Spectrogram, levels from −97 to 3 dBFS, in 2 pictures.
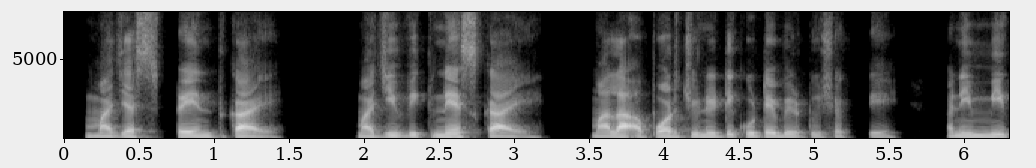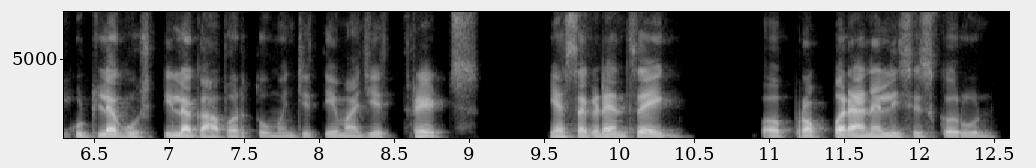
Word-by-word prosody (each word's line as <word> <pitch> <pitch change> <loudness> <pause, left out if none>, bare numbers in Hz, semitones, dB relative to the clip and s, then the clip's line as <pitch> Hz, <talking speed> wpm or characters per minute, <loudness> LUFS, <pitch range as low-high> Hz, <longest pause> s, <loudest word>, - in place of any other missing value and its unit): माझ्या 110 +2 0
स्ट्रेंथ 120 0 -1
काय 110 -4 +6
आहे? 90 +2 -14 0.5
माझी 110 +2 0
वीकनेस 125 +5 0
काय 100 -7 +3
आहे? 95 +2 -15 0.4
मला 115 +3 +5
अपॉर्च्युनिटी 125 +3 0
कुठे 130 -1 -1
भेटू 110 -3 -4
शकते 95 0 -11 0.4
आणि 120 +3 0
मी 125 +3 +1
कुठल्या 130 +1 +3
गोष्टीला 120 +1 +1
घाबरतो, 110 -3 -2
म्हणजे 95 +3 -9
ते 115 - -3
माझे 115 0 -4 0.2
थ्रेड्स. 115 -4 -1 0.6
ह्या 125 +1 +1
सगळ्यांचं 135 +3 +2
एक 120 -2 0 0.5
अ, 110 - +1
प्रॉपर 115 +5 +3
एनालिसिस 120 0 +2
करून, 105 -4 -3
115 Hz, 140 wpm, -24 LUFS, 110-125 Hz, 0.6 s, काय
